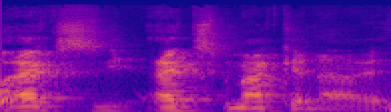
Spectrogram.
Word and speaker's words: Ex Machina: I was going to actually say Machina because in Italian it would be Machina and the Italian brain in me reads it as Machina before. I think it was Ex Machina or Machina. – Whatever. My brain reads it as Machina, but I got to remember that I'm speaking English.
